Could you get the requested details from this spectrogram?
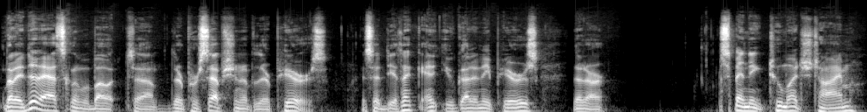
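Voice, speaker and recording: A man with a Canadian accent co-hosting a podcast in casual chat, pausing often on fillers as he talks. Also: low voice, bright, forceful tone. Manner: halting, with many fillers. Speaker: podcast co-host, clinician.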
